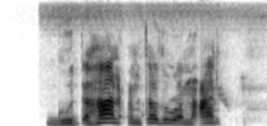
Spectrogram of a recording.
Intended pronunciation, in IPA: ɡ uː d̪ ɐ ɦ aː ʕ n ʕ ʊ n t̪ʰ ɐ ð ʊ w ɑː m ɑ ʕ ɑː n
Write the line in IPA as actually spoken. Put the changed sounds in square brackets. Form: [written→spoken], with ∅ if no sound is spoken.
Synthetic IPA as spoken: ɡ uː d̪ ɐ ɦ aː [ʕ→∅] n ʕ ʊ n t̪ʰ ɐ ð ʊ w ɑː m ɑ ʕ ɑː n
